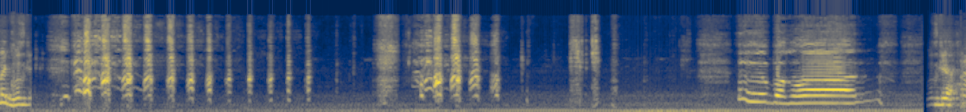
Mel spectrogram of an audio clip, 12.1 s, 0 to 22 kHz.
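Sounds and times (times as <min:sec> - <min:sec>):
man laughing: 0:00.7 - 0:03.9, 0:04.8 - 0:06.3.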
